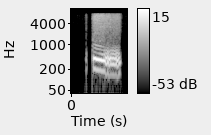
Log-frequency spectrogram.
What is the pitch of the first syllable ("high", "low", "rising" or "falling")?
low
